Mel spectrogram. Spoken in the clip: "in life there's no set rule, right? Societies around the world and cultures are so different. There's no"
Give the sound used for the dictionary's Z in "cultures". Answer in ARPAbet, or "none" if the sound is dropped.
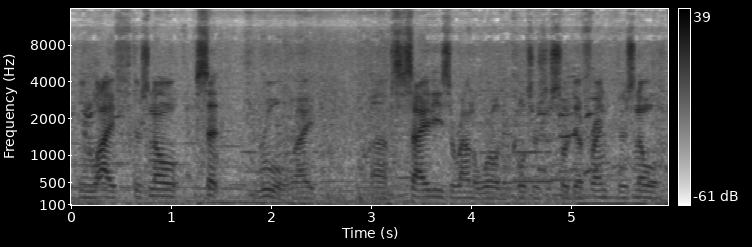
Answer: Z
